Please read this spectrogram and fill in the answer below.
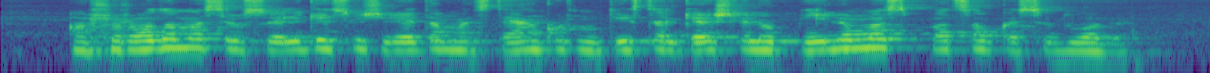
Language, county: Lithuanian, Marijampolė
